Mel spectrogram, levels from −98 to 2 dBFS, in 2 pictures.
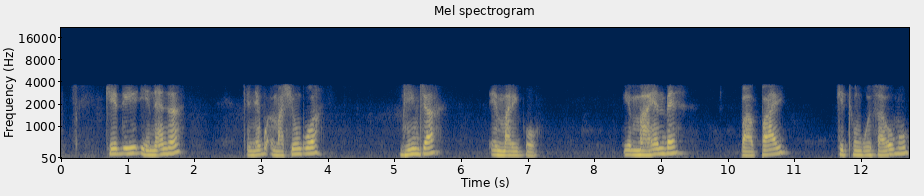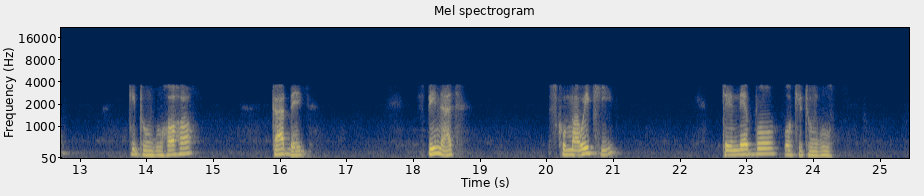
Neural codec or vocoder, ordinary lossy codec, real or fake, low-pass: codec, 16 kHz, 1.1 kbps, Voila-Tokenizer; none; fake; 3.6 kHz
